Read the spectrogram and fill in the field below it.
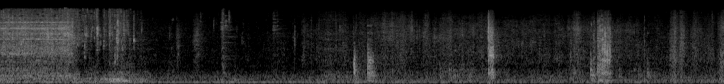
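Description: Dishes clink and clatter.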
